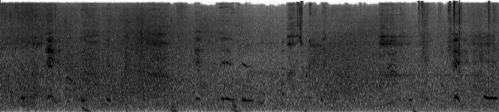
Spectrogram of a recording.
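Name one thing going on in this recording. A young woman sobs close by.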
